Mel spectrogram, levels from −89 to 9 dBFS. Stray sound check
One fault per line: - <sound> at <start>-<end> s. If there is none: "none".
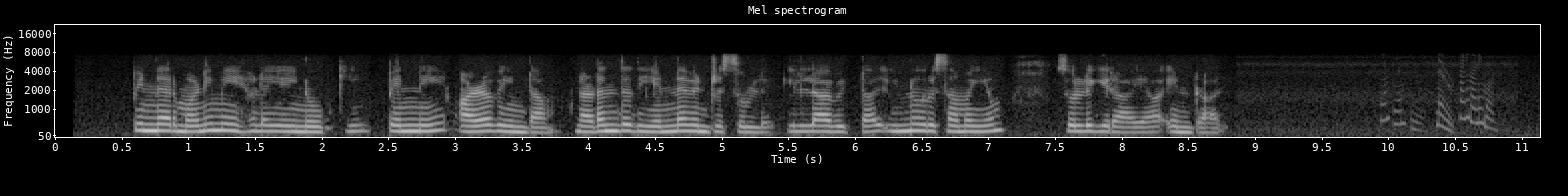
- chirp at 9.9-10.8 s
